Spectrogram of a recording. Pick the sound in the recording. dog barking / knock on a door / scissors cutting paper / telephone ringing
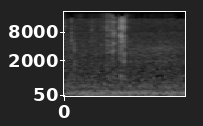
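scissors cutting paper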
